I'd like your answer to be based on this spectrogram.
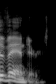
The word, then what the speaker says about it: Evander: Compatriot Evander, is that, am I pronouncing that right? I know how you Brazilians love to pronounce things differently. So the overarching question in MLS this year is who will finish second to Evander for MVP? – Okay. And it is Evander, just the way it is, right? – Yeah.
